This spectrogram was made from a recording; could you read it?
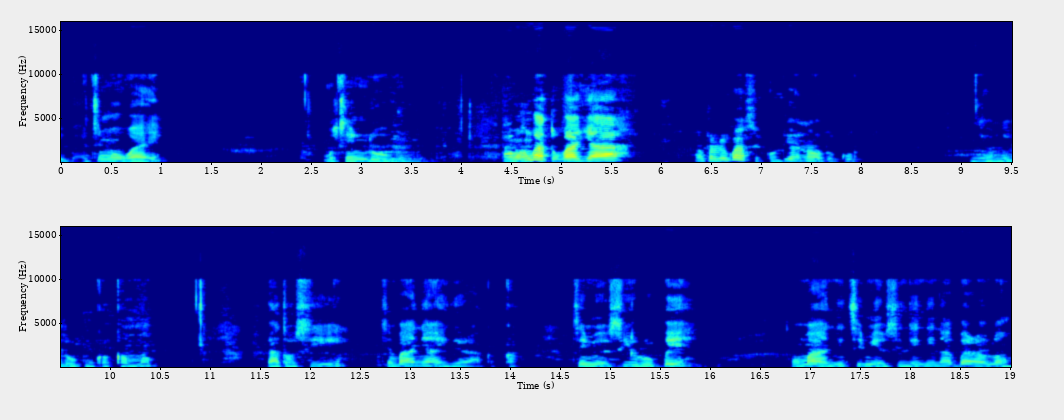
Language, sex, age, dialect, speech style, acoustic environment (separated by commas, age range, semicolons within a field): Yoruba, female, 25-34, Nigeria - Nigerian Standard, happy; relaxed; excited, silence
